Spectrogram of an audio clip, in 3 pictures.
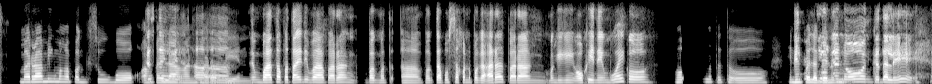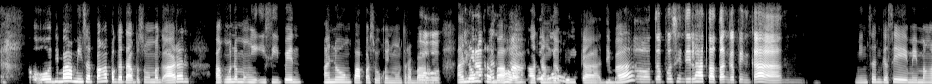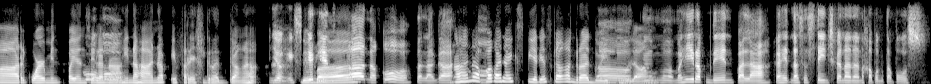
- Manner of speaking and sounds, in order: chuckle
- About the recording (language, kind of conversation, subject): Filipino, unstructured, Ano ang mga pangarap mo sa hinaharap?
- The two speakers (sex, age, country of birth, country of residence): female, 25-29, Philippines, Philippines; female, 25-29, Philippines, Philippines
